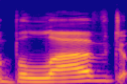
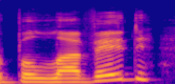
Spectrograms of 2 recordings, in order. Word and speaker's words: beloved: to understand exactly how a beloved or beloved you can pronounce that word either way singer we're talking about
